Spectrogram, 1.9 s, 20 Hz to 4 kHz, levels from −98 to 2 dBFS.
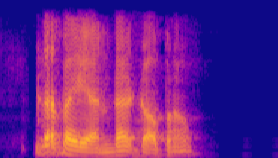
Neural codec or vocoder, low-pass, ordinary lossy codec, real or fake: codec, 24 kHz, 0.9 kbps, WavTokenizer, small release; 3.6 kHz; AAC, 32 kbps; fake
